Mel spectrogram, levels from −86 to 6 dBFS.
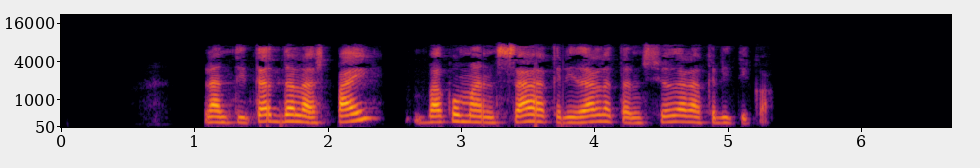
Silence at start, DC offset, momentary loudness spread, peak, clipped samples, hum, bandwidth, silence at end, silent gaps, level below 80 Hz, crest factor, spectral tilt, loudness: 1.1 s; under 0.1%; 13 LU; -2 dBFS; under 0.1%; none; 8 kHz; 1.4 s; 2.45-2.57 s; -60 dBFS; 18 dB; -3.5 dB/octave; -17 LUFS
